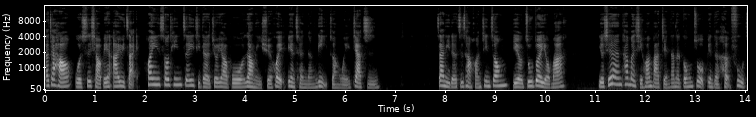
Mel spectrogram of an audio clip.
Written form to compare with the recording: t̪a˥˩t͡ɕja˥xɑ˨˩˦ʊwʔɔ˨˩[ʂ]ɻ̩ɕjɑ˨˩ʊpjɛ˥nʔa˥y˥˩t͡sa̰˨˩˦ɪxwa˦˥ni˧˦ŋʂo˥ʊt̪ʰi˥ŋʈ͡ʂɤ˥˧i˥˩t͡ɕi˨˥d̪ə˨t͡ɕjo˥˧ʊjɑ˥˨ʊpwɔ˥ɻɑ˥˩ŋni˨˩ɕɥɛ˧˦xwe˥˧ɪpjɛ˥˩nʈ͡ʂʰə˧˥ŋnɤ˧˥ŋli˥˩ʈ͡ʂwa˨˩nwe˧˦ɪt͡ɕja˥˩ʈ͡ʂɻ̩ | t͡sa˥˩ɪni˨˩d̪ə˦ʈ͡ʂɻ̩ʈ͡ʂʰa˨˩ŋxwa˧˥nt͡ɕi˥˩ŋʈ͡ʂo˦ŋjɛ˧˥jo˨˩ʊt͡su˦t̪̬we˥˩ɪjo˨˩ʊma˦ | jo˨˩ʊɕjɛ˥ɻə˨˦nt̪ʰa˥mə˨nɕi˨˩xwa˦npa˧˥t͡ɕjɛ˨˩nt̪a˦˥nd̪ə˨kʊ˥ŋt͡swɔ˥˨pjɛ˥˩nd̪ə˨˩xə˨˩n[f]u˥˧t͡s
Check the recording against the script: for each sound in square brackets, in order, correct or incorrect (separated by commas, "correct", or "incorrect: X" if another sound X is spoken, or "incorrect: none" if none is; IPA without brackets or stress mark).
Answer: correct, correct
